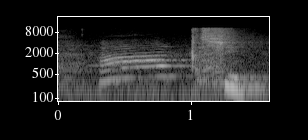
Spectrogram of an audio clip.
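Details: Young boy posing for a photo sneezes on his father's request: a rising 'ah' intake, then a sharp hissing burst.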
